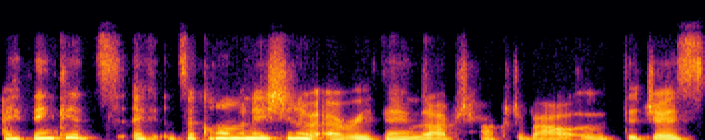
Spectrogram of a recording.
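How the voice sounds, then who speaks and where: A speaker with a strong Southern accent talks with ordinary pitch variation, the sound dry and close with no echo over a quiet background. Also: woman. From US South, Pensacola, Florida. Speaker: musical theatre actress. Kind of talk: casual interview. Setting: video call. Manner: animated.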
